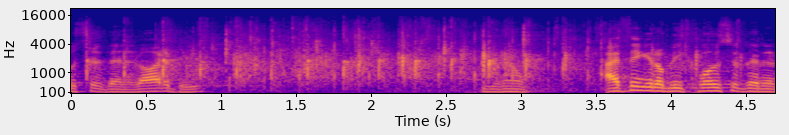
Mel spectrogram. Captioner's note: audience applauding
